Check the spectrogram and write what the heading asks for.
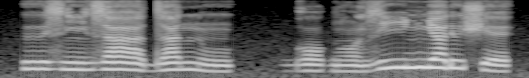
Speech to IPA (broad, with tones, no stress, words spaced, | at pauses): ɨ˦ zĩ˧zaː˦˨da˦nũ˨ | ɡɔ˨ ɡɔ̃˨ ziː˦ɲa˦ɾɨ˧ʃɛ˨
